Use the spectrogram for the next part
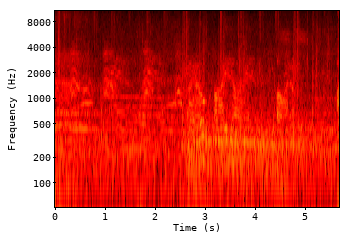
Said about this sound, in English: I'll never get rid of those stupid birds.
